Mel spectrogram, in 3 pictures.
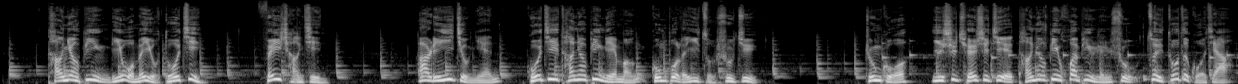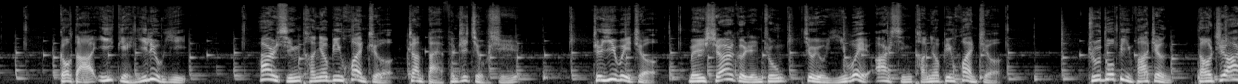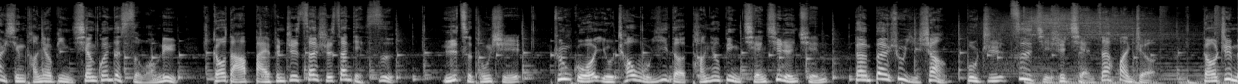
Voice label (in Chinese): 科技感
